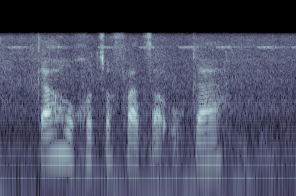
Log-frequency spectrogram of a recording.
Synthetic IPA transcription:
kʼahʊk͡xʰɔt͡sʼɔfat͡sʼa̰ʔʊkʼa

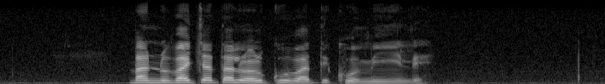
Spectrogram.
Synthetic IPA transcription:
βan̤uβat͡ʃʼatalaɺikuβatikʰomiːlɛ

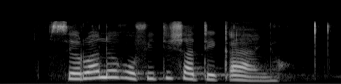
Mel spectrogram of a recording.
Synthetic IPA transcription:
sɪrwalɪɣʊfɪtʼiʃatʼɪkʼaːɲɔ

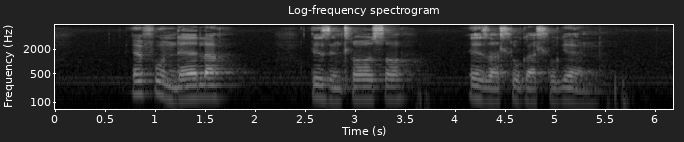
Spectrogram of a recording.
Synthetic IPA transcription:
efundʱɛla | izint͡ɬʼɔsɔ | ɛzaɬuk̬aɬuk̬ɛːna

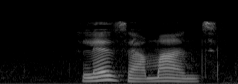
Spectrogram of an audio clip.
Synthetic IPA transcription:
lɛzamaːnd͡zʱi

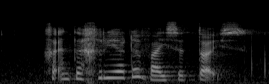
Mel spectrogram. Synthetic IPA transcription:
χəʔəntəχriərdəvɛjsətœ̰ɥs

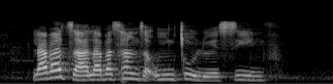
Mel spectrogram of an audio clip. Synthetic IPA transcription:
laɓad̥ʱalaɓat͡sʰand͡zʱaʔum̩ǀulɔwesiːntʰʼu̥

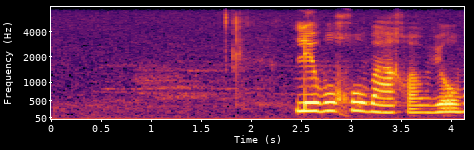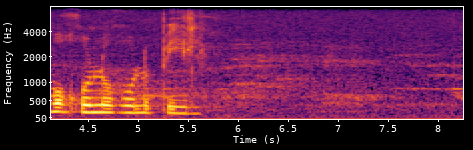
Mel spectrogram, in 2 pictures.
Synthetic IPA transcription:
lɪbʊk͡xʰʊbaɣwa̰bjobʊɣʊlʊɣʊlʊpʼɪːlɪ

